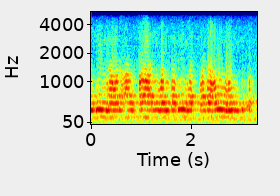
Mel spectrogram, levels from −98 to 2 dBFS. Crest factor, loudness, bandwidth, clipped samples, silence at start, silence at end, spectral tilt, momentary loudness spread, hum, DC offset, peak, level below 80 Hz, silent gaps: 8 dB; -10 LUFS; 4.4 kHz; under 0.1%; 0 s; 0 s; -12 dB/octave; 4 LU; none; under 0.1%; -2 dBFS; -42 dBFS; none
